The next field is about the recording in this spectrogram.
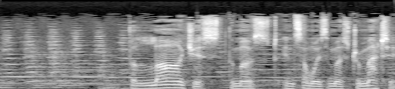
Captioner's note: voiceover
